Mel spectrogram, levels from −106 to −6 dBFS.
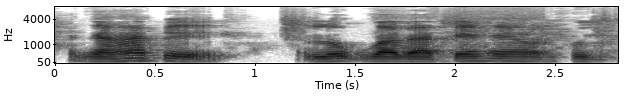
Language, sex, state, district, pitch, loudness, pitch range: Hindi, male, Chhattisgarh, Raigarh, 120 Hz, -17 LUFS, 115-125 Hz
